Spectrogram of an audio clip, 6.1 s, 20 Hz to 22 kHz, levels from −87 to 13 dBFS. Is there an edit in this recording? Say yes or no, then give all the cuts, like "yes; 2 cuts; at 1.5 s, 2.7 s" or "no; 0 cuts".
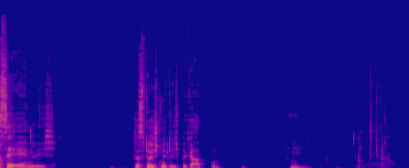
yes; 1 cut; at 2.2 s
